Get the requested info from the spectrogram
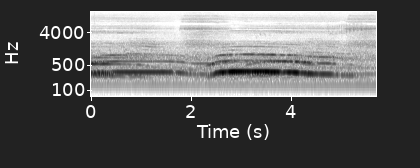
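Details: Zoo-kept timber wolves finishing their group howl in a siren-like way, a few long sustained tones swelling and rising together before fading, with a faint low hum beneath.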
